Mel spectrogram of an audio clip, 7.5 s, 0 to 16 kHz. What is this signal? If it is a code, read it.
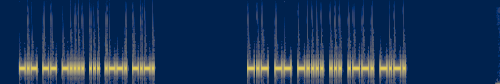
Morse code, heard as a keyed tone, about 45 wpm, 700 Hz. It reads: KM6SPC KM6SPC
